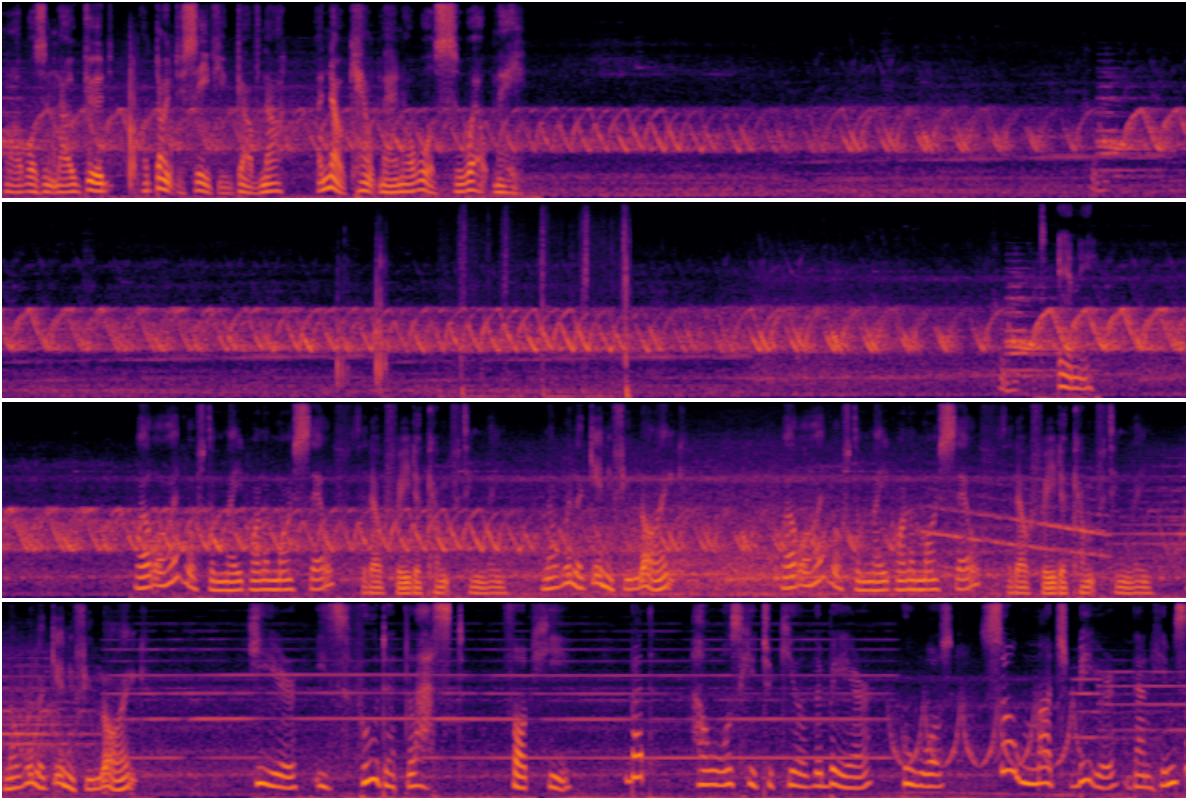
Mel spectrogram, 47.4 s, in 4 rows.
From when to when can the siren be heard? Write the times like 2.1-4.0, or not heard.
0.0-47.3.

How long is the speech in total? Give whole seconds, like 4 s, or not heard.
26 s.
